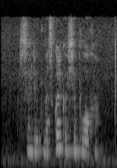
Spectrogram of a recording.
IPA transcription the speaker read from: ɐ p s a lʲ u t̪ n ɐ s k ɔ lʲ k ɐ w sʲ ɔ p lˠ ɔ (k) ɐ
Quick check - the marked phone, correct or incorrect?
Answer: incorrect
